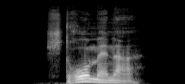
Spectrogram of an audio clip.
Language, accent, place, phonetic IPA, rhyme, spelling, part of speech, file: German, Germany, Berlin, [ˈʃtʁoːˌmɛnɐ], -oːmɛnɐ, Strohmänner, noun, De-Strohmänner.ogg
- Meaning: nominative/accusative/genitive plural of Strohmann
